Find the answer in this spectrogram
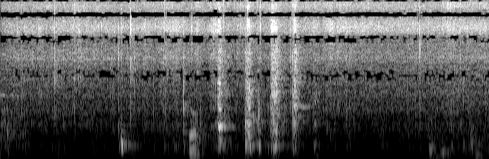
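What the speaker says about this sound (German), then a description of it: "Ich gebe jetzt diese Hähnchenbrust hier in die trockene Pfanne rein." Chicken breast sizzles in a dry pan without added fat, a steady close hiss with scattered crackles and pops; a voice briefly speaks over it.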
